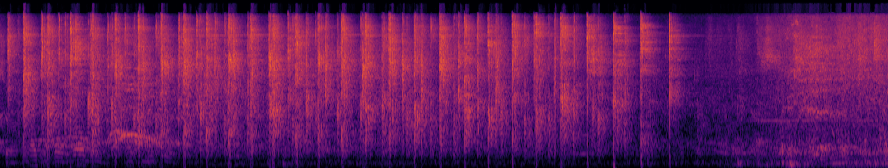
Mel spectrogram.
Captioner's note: applause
